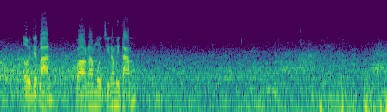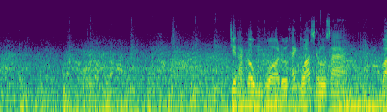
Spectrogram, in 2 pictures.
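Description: A large stadium crowd roars steadily, outdoors.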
